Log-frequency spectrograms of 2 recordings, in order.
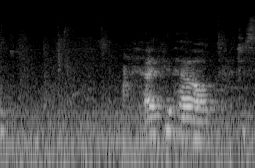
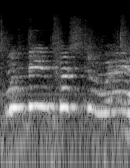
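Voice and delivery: melodramatic lament; 3 dB louder than usual. Pretend. Melodramatic repeat, high.

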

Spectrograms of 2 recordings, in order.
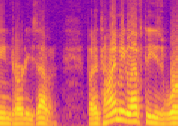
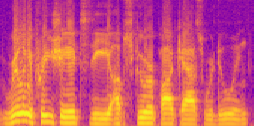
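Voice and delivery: usual speaking voice

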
